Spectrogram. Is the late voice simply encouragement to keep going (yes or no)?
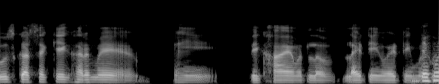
no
